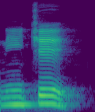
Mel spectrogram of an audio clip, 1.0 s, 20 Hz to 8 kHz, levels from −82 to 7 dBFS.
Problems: none marked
